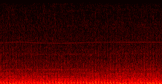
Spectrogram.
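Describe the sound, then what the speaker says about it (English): Helicopter flying in the tactical shooter game Ghost Recon Wildlands, a steady, dense rotor and engine drone holding at an even level throughout with no voices. "you can bring up the helicopter and I'll try to halo in."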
